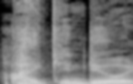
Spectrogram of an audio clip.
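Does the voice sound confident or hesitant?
confident. It is said loudly, with excited conviction. The boy now believes it. The speaker calls it right. "And finally, ... And he got all excited"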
